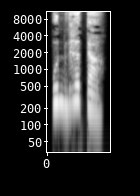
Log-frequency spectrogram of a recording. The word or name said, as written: ಉದ್ದಿತು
